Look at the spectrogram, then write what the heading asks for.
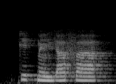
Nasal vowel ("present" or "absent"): present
